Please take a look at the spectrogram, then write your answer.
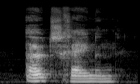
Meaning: to imply, to let know (Flemish) or to illuminate something
- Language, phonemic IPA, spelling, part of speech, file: Dutch, /ˈœytsxɛinə(n)/, uitschijnen, verb, Nl-uitschijnen.ogg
